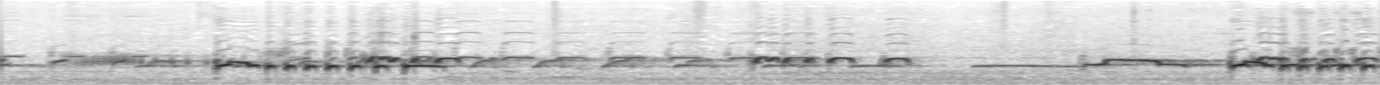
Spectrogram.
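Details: Calls of a female local zebra dove used as a lure for males: dense runs of quick, stuttering coo notes in repeated bursts, a brief lull, then another burst, with a background hum and ticking sounds.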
